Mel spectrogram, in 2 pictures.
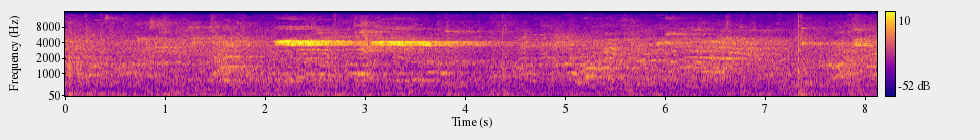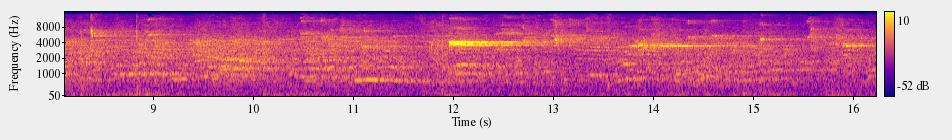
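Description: Busy indoor basketball stadium: indistinct chatter of many voices and basketballs bouncing on the hardwood floor, echoing in the large hall. A few high-pitched squeals cut through, at about two seconds and again, loudest, at about twelve seconds.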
